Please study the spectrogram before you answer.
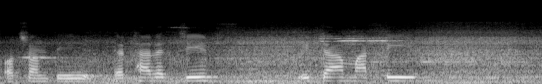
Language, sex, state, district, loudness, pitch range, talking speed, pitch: Odia, male, Odisha, Malkangiri, -13 LUFS, 145-170 Hz, 65 wpm, 160 Hz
